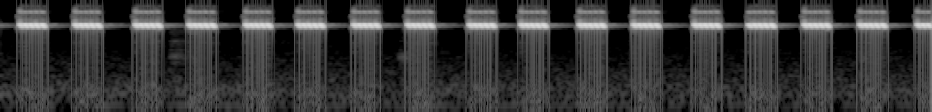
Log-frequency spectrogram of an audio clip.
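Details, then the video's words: Male cricket giving rhythmic chirps, clipped shrill pulses about four per second in an unbroken even series, nothing else audible. "Cricket Chirping Sound Effect"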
